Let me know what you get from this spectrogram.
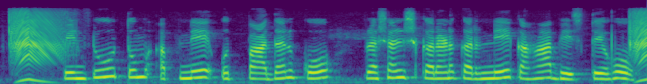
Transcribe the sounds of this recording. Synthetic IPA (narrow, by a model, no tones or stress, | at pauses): pɪ̃ɳʈut̪ʊmɐpneʊt̪̚paːd̪ənko | pɾɐʃə̃ŋʃə̥kəɾəɽ̃kɐɾnekɐɦãbʱeːd͡ʒt̪eɦoː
